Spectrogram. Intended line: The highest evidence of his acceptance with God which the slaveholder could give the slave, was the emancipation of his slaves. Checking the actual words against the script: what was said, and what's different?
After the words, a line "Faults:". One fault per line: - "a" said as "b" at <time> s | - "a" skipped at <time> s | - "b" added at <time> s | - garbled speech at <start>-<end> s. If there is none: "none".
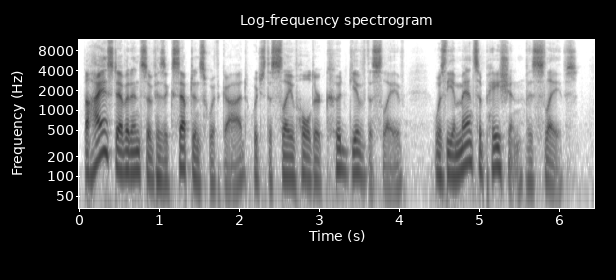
The highest evidence of his acceptance with God which the slaveholder could give the slave, was the emancipation his slaves.
Faults:
- "of" skipped at 5.6 s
